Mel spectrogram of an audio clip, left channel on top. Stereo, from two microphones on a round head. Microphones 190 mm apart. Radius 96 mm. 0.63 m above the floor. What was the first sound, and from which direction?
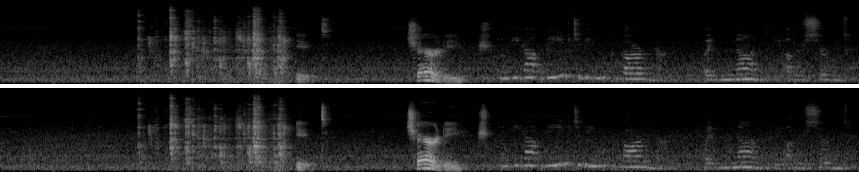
Typing on a keyboard, 15° left (ahead or behind).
